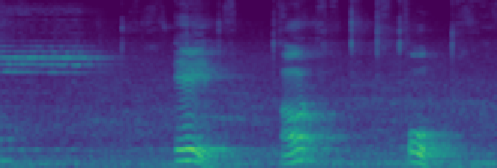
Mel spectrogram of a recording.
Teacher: बाद देखते हैं अर्ध संवृत अर्ध संवृत में हमारा जिससे हमारा ऐसा स्वर जिनके उच्चारण में हमारा क्या होता है मुह लगभग आधा बंद रहता है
